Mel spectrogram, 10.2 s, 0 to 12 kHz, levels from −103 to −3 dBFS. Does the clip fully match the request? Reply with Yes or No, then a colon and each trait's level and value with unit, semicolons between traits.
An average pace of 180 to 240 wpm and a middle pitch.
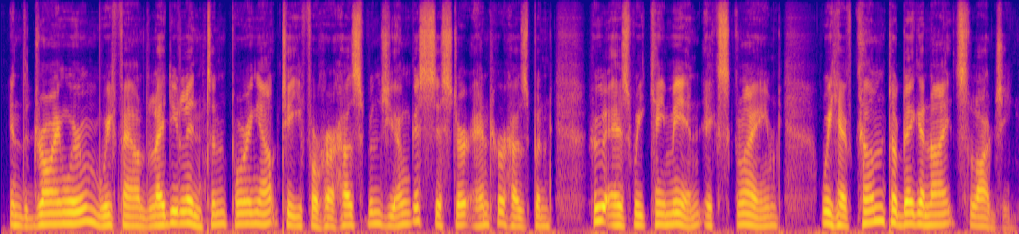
Yes: average, 195 wpm; medium, 145 Hz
